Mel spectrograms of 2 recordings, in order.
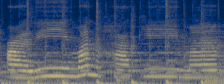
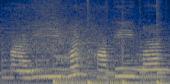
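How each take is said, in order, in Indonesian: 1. Kata terakhir berakhir pada vokal panjang. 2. Kata terakhir berakhir dengan bunyi n. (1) "yang membacanya yang benar yaitu aliman hakima" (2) "Bukan membacanya itu bukan aliman hakiman"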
